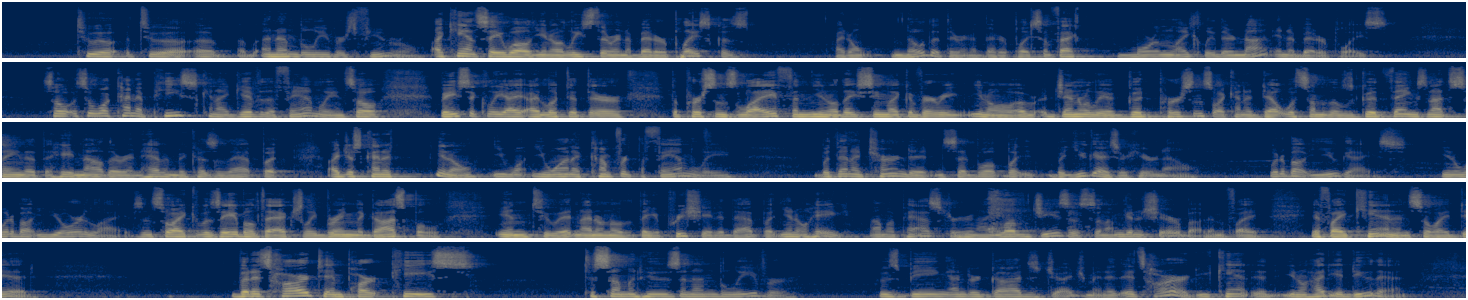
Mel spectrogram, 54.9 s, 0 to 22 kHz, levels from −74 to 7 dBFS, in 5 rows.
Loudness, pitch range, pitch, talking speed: -25 LUFS, 120-140 Hz, 130 Hz, 235 wpm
